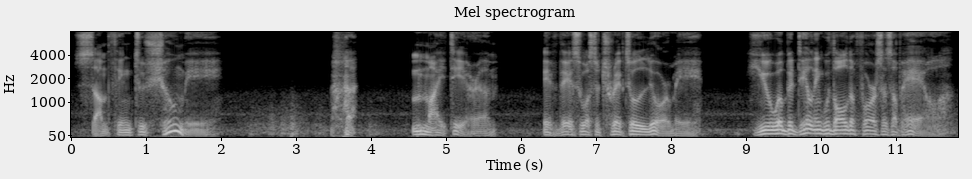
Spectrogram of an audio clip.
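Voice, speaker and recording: A man playing a suave, teasing demon in an intimate ASMR roleplay, courteous and flirtatious, with a gravelly voice. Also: a bass voice, very animated, slow pace, pauses often, slight background noise, heavily acted. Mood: amused, menacing. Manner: smooth-talking, flirtatious, formal phrasing with hesitations. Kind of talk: intimate ASMR roleplay acting addressed to the listener.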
